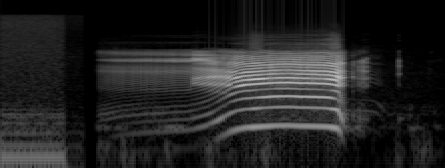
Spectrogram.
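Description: A cow moos loudly.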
